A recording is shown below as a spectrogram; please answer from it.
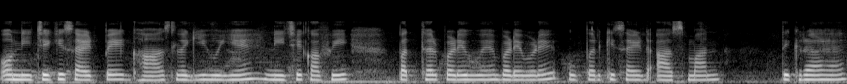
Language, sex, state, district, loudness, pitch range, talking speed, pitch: Hindi, female, Maharashtra, Chandrapur, -17 LUFS, 210-225 Hz, 165 wpm, 215 Hz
